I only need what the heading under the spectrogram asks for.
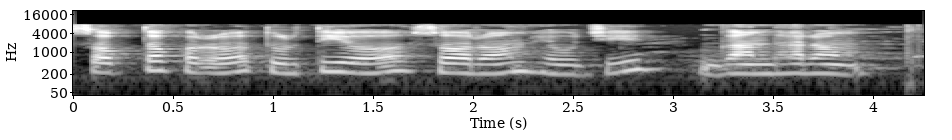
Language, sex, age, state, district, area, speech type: Odia, female, 30-45, Odisha, Bargarh, rural, read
